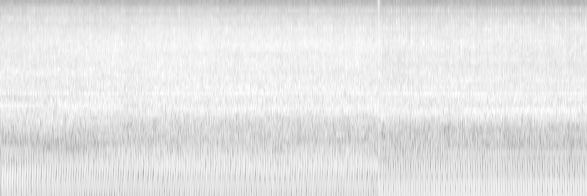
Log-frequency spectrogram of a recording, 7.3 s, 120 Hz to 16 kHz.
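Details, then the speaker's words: New open-box AGT industrial 12kW (9kW continuous) generator on first startup after assembly, measured about 90 dB from 4-5 ft: loud, steady, even drone pulsing about 3.5 times a second; running normally. "so she's pretty loud kind of figured it would be so yeah looks like around 90 when you're four or 5T away from it which isn't so bad for just an open box generator"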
